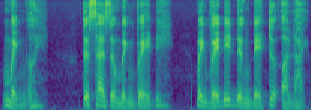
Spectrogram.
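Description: A man's voice: on the low side, lively intonation, a little fast, darkish tone, dry recording, clean studio sound. A man voicing a grief-crazed older village chief who wails and rants. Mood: anguished pleading. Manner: wailing, ranting.

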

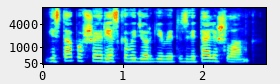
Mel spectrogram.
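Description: A narrator reads screenplay stage directions in a plain, even manner. The voice sits at a middling pitch and is recorded close and dry, with no room sound. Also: brisk, no room sound. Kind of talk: reading a screenplay aloud.

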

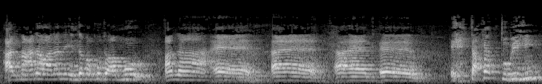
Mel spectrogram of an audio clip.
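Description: A man teaching a grammar lesson to a class, repeating examples slowly with many drawn-out fillers and checking that students follow. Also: sits high, fairly bright tone. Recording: echoey room with faint noise.

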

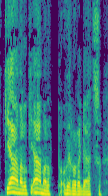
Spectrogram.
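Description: A man's voice: medium pitch, expressive, brisk, breathy edge, no echo, studio quality. A man voicing a good-natured male partisan commander who speaks in an easygoing, indulgent way. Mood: kindly.

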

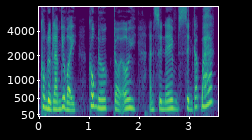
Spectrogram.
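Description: A woman's voice: medium pitch, fairly quick, a little mellow, dry recording, close to an everyday voice. A woman voicing a confident, protective middle-aged father in a narrated story, reassuring his family. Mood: pleading.

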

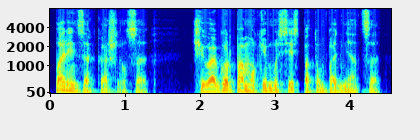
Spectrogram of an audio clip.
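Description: Deep-voiced expressive male narrator. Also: moderate pace, creaky, breathy edge. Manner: expressive, dramatic reading. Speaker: audiobook narrator. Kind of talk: first-person audiobook narration.

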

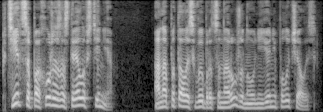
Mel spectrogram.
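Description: A man narrates a story aloud in a measured, steady way. His voice is somewhat high for a man and mellow in tone. The recording is dry and close. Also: dry recording. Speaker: audiobook reader. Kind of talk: scripted narration.

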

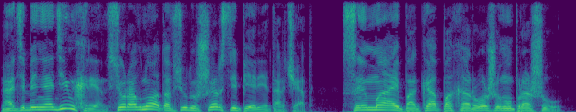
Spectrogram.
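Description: A man's voice: mid-range voice, sing-song, a little fast, a little mellow, no room sound, clean studio sound, close to an everyday voice. A man playing a crude, bossy guardian who talks in a sarcastic, coarse way. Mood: gruff. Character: crude sardonic male guardian, bossy and mocking.

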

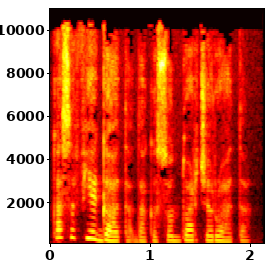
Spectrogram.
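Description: A woman's voice: fairly high pitch, expressive, gravelly, dark tone, husky, dry recording, full character voice. A woman voicing an emotional, melodramatic middle-aged wife who declaims her loyalty insistently in an audiobook. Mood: earnest. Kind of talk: audiobook character voice.

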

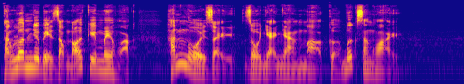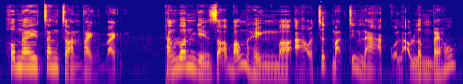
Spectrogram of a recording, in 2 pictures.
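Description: A man narrating a ghost story in a dramatic, expressive storytelling manner. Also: lowish voice, normal speed, faint music behind.

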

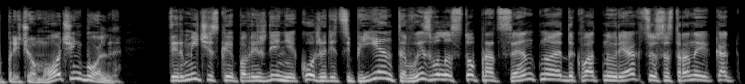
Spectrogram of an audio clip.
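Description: A man's voice: on the high side, a bit bright, no echo, studio quality, voice pushed up. A man doing a fussy, hesitant scientist. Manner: halting, hums "m" mid-sentence. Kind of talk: audiobook character voice.

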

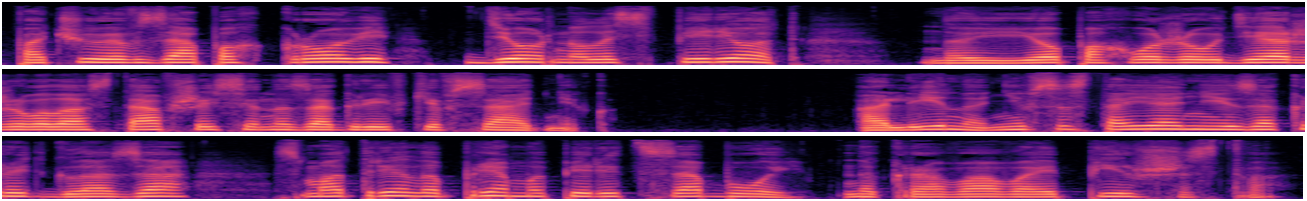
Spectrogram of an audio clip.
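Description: A narrator reads a story aloud in a steady, measured way. The voice sits in a middle register. It is recorded close to the mic in a dry space with no room sound. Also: mid-range voice, no echo. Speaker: audiobook narrator. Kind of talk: scripted narration.

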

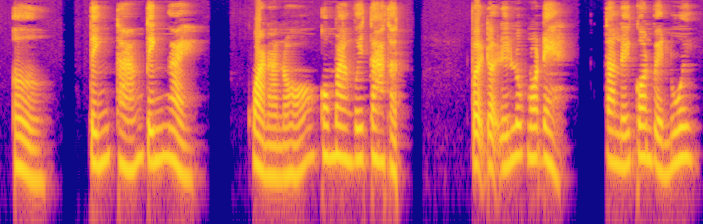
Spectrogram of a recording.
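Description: A woman's voice: medium pitch, a little mellow, dry recording, natural voice. A woman reading the lines of an evasive, self-serving young lover who coaxes and schemes in a storybook reading. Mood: scheming. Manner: coaxing, then coldly calculating. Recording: dull, dry audio.

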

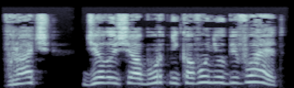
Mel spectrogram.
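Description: A woman's voice: a little high, normal speed, dry recording, lightly acted. Woman doing a rattled doctor guy arguing back, insistent, dry sound. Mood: defensive. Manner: defensive, insistent. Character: flustered male doctor defending himself. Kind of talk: audiobook reading.

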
